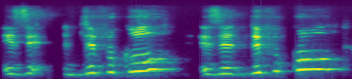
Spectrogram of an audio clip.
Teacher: Don't drop the T here. Make it stop.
